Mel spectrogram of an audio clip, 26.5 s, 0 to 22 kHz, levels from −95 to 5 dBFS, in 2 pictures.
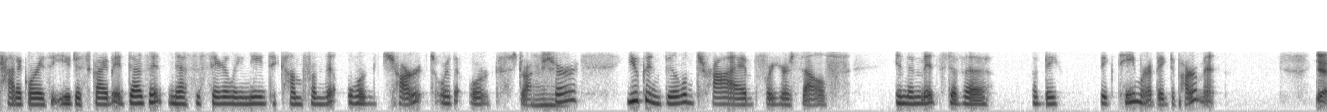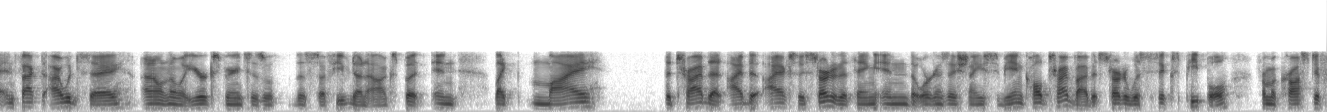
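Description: No faults can be heard anywhere in this speech clip. It comes through an AMR narrowband mobile codec at 12.2 kbps, so the sound is held to a telephone band of roughly 250 Hz to 3.5 kHz, with only light coding damage.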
